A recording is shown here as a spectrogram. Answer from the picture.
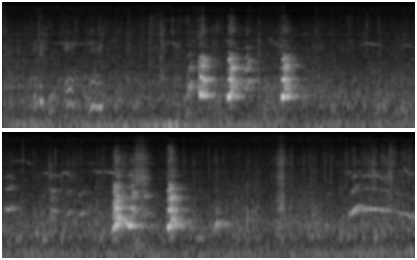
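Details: Honey's puppies on their first time out of the pen, giving short high yips and barks in two clusters of three or four, with soft whimpers and rustling between.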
